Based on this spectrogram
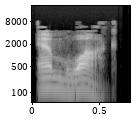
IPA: mˠwok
